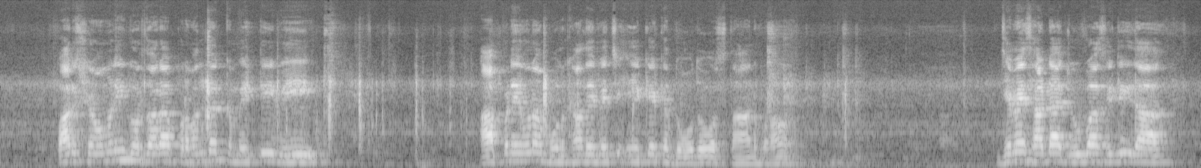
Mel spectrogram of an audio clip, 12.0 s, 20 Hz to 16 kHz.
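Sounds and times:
man speaking: 0:00.6 - 0:03.3, 0:04.8 - 0:08.0, 0:09.4 - 0:11.8.

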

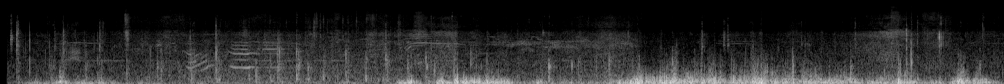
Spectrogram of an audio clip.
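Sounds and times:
horse hooves on brick: 0:00.1 - 0:10.0.

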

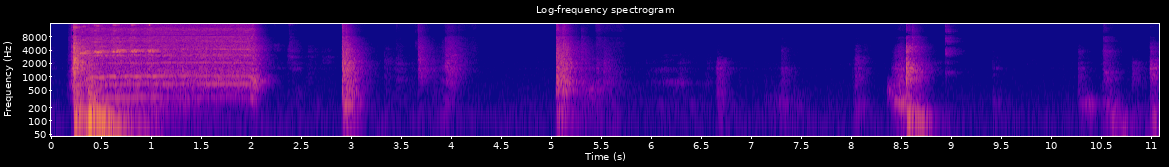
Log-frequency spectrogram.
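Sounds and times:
cordless drill running: 0:00.2 - 0:02.2.

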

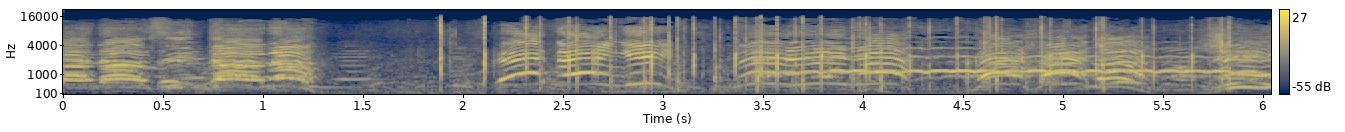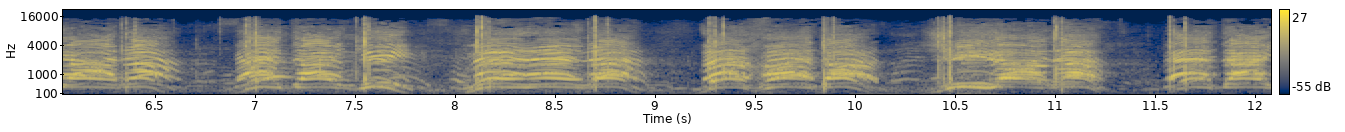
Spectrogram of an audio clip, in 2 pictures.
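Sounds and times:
hand-clapping: 0:01.8 - 0:11.9
women chanting and calling out: 0:02.2 - 0:12.0.

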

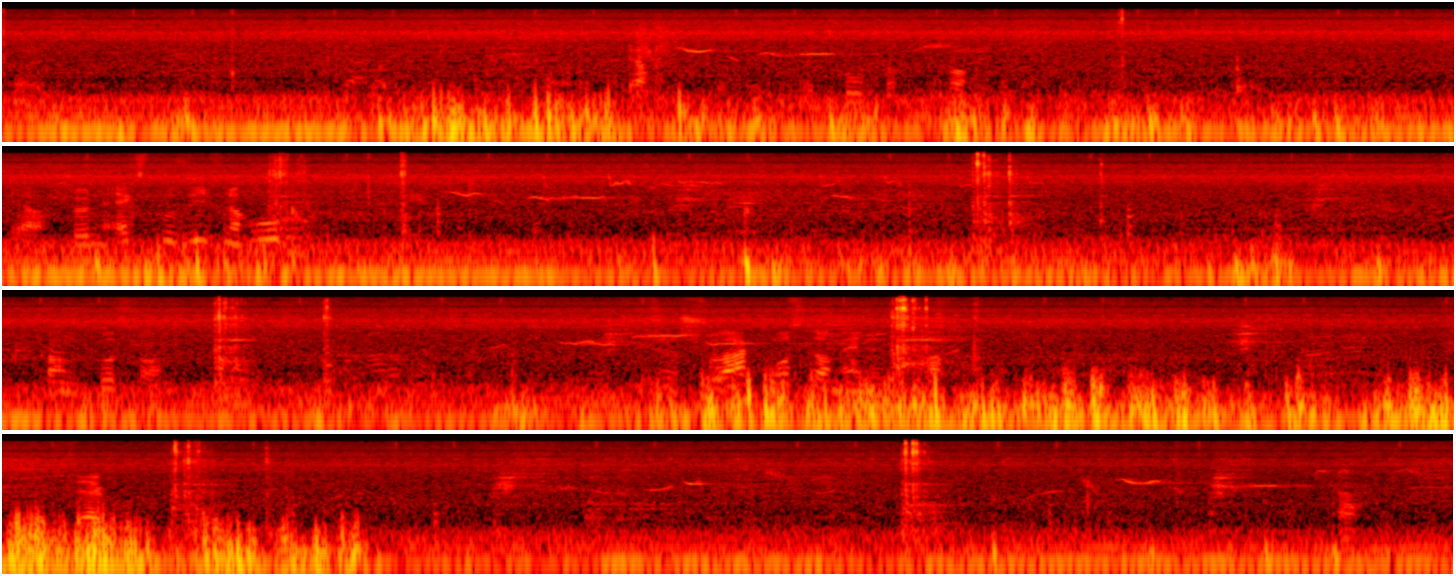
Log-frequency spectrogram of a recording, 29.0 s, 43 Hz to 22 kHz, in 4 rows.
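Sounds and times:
low steady rumble: 0:00.0 - 0:29.0
sharp click of weight bar: 0:26.2 - 0:26.6.

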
